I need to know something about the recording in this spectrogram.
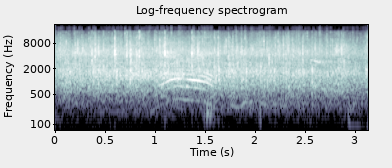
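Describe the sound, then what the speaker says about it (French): Audience applause at a geosciences round-table event, steady clapping throughout with a voice speaking briefly over it. "un tonnerre d'applaudissements parce que vous mollissez pour Luna"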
